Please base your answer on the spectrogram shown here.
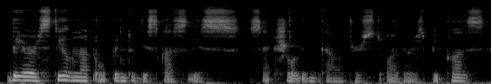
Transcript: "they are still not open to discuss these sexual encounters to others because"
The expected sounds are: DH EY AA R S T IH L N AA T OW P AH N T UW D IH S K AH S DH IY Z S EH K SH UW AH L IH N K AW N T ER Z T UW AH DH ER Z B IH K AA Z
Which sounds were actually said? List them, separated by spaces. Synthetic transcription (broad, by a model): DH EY AA R S T IH L N AA T OW P AH N T UW D IH S K AH S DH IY S EH K SH UW AH L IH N K AW N T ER S T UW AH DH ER S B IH K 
